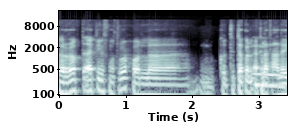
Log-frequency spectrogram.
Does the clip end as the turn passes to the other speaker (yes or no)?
yes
